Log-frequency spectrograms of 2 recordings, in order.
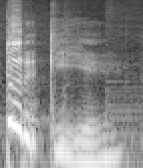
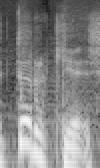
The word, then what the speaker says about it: Turquía: Y se escribe TURKIYE. Me investigué y se dice Turquía. – Se dice Turquía, sí, así salen los álbumes de fútbol, por ejemplo.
